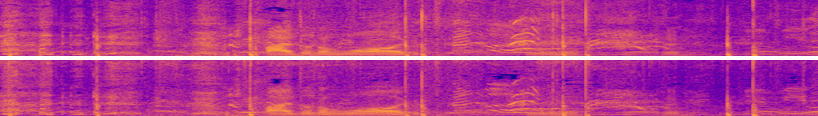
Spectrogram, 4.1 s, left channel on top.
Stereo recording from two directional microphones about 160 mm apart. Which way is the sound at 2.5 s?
50° right (ahead or behind).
